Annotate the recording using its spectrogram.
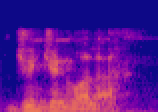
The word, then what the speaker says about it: Jhunjhunwala: Okay, it's like the month of June, Jhunjhunwala.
